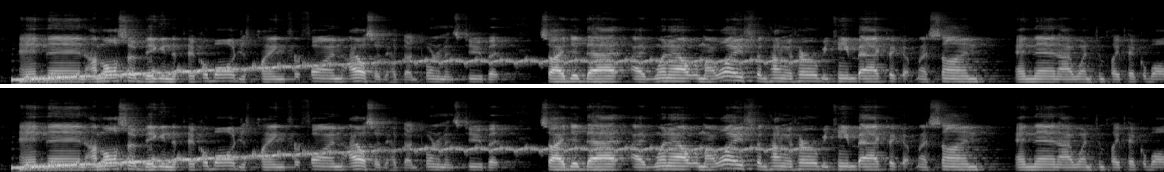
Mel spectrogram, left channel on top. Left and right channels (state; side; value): identical; both; correlation 1.00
